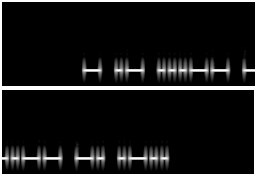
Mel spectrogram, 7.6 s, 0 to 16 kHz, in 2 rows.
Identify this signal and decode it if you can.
Morse code, heard as a keyed tone, about 15 wpm, 700 Hz. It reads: TA3YNL
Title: DXCC-100 Call Signs - 6 Characters - Repeated 2x - 15wpm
